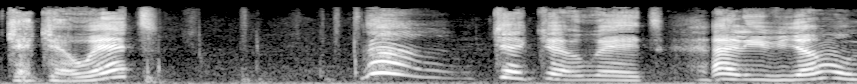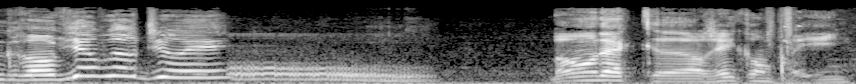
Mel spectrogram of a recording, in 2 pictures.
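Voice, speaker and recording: Brash young cartoon boy hero, high lively voice. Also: takes it slowly, pauses often, slight background noise, heavily acted. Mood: bold. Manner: brash, bold. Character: plucky young boy hero, cat owner. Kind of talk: cartoon dub acting.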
